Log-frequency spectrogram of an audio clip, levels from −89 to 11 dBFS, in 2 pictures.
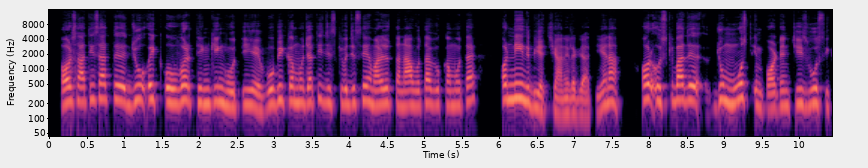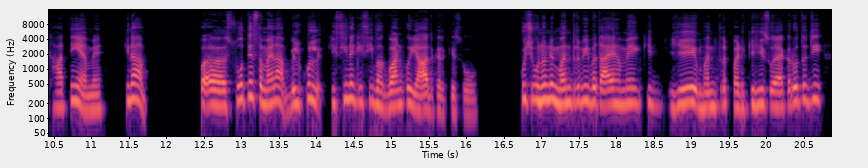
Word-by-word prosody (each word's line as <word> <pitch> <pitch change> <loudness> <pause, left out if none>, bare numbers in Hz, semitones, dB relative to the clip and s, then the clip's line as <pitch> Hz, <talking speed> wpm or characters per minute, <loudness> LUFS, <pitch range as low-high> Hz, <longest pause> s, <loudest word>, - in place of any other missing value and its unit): और 205 +3 +6
साथ 215 0 0
ही 240 - -3
साथ 250 0 0 0.2
जो 220 +3 -1
एक 245 0 -2
ओवर 210 +3 +5
थिंकिंग 210 +1 0
होती 180 +2 -2
है 175 -4 0
वो 175 +7 0
भी 230 +4 0
कम 225 -1 -1
हो 210 0 -1
जाती 215 +4 -2
है। 230 - -7
जिसकी 205 -1 -6
वजह 195 +1 -1
से 230 +3 -2
हमारा 195 -3 +1
जो 205 - +2
तनाव 185 0 +1
होता 180 +3 -1
है 200 - 0
वो 190 - -4
कम 185 -1 -6
होता 185 +4 -2
है 240 - -4 0.3
और 245 - +4
नींद 250 -1 +5
भी 170 -2 -1
अच्छी 150 0 -4
आने 130 -1 -3
लग 130 -1 -4
जाती 125 +2 -6
है। - - -4
है 190 - -2
ना? 215 -4 0 0.3
और 245 +1 +6
उसके 220 0 -1
बाद 235 0 +5 0.3
जो 240 +7 -1
मोस्ट 240 +5 +1
इम्पोर्टेंट 170 +1 -2
चीज़ 195 -2 -3
वो 205 +2 +2
सिखाती 175 +3 -4
हैं 205 - +2
हमें 150 +1 -4 0.3
कि 235 - -3
ना 250 -1 +4 0.8
प - - +7
अ, 185 -1 +5
सोते 240 +10 0
समय 215 -6 +1
ना 225 -2 +1
बिल्कुल 200 +5 -1 0.2
किसी 200 +5 -4
ना 255 - +2
किसी 215 -1 -7
भगवान 180 -1 +1
को 205 +1 -1
याद 155 -3 +3
करके 140 -1 -8
सोओ। 125 -2 -12 0.6
कुछ 240 -1 -1
उन्होंने 240 +1 +4
मंत्र 215 +1 +2
भी 230 +1 +1
बताया 195 -2 +3
हमें 200 +1 -2
कि 210 +1 -8 0.3
ये 200 +5 +3
मंत्र 170 +3 -3
पढ़ 170 -2 -1
के 170 +5 -5
ही 195 +1 -1
सोया 180 -2 +1
करो, 190 +5 0
तो 240 +2 -4
जी 235 +1 -3
200 Hz, 235 wpm, -21 LUFS, 180-225 Hz, 0.8 s, प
